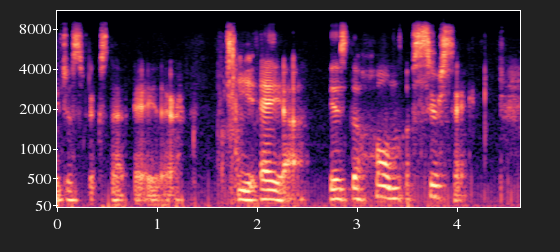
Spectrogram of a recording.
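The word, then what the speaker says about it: Aeaea: This is pronounced Eieia. Let me just fix that A there. Eieia is the home of Circe.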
